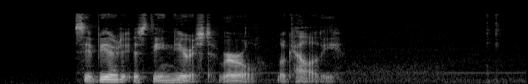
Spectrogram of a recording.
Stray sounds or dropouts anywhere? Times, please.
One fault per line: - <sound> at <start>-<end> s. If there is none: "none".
none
